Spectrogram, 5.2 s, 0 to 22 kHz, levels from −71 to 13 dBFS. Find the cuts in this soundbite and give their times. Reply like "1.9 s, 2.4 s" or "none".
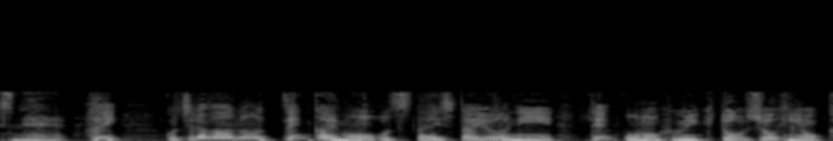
none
